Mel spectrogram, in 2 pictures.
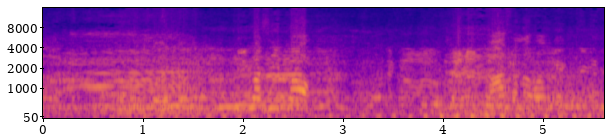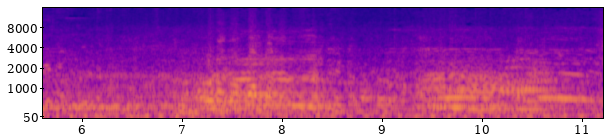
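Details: Sahiwal bull calves at a crowded cattle market in Gazipur, Bangladesh, in late October: several overlapping harmonic moos rise and fall throughout, with people talking and crowd chatter underneath.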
